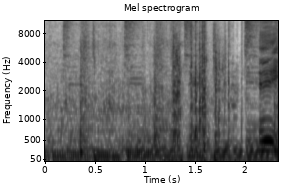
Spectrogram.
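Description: A skateboard rolling along a paved path, its wheels running over the surface, under background music with a steady bass line.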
